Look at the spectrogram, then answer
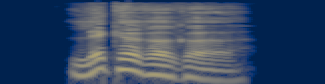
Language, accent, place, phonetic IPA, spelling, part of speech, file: German, Germany, Berlin, [ˈlɛkəʁəʁə], leckerere, adjective, De-leckerere.ogg
- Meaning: inflection of lecker: 1. strong/mixed nominative/accusative feminine singular comparative degree 2. strong nominative/accusative plural comparative degree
